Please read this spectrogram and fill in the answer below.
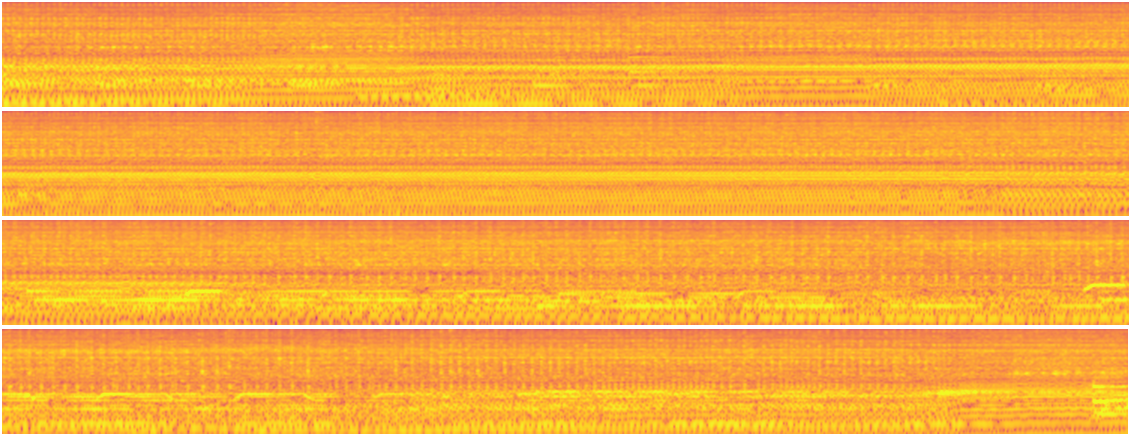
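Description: Small engine of a motorized bike running while it is ridden, its pitch climbing over the first several seconds and then holding.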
